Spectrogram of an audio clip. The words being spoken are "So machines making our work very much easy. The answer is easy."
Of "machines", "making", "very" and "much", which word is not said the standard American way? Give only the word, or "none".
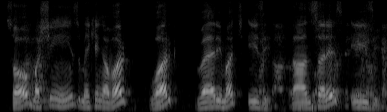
none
